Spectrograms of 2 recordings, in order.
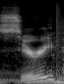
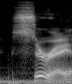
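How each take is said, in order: First: The name sounds like 'Siri', two syllables. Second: The name sounds like 'Sir-oo-ee', three syllables. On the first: The speaker calls it wrong. "I always called it Siri" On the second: The speaker calls it right. "is the way you pronounce it"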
